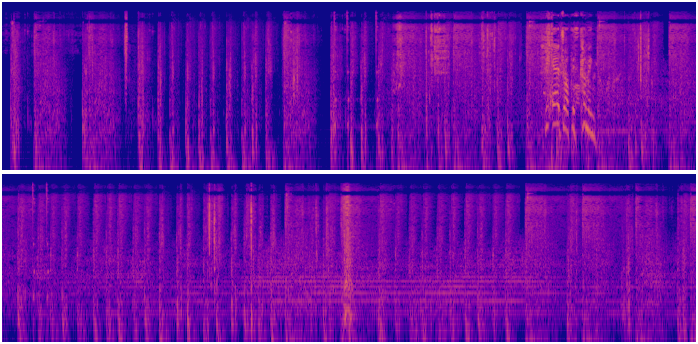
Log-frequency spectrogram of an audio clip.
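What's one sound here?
Quick footsteps patter over grass and dirt.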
